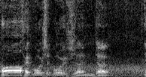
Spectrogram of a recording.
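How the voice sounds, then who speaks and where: Noticeable background noise runs under a man's voice. He speaks in a fairly low pitch with lively intonation. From Belfast, Northern Ireland. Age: 80s+. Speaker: retired shipyard worker. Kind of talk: interview answer.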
